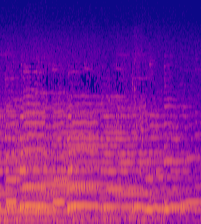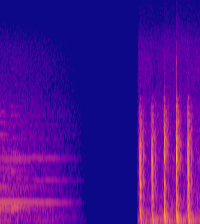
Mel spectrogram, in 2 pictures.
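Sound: knocking on a door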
